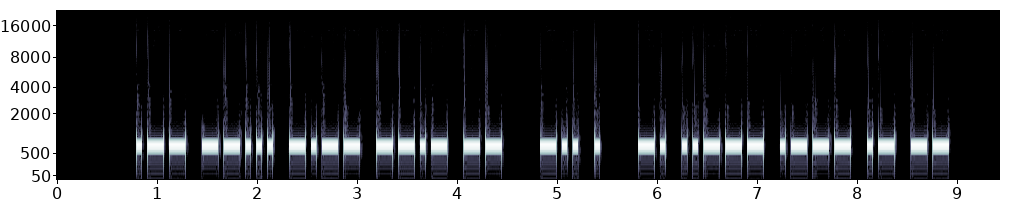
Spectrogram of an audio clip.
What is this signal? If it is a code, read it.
Morse code, heard as a keyed tone, about 21 wpm, 700 Hz. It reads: W7YQM DE N2JAM
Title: USA Callsign DE Callsign - 5 Characters - 22wpm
